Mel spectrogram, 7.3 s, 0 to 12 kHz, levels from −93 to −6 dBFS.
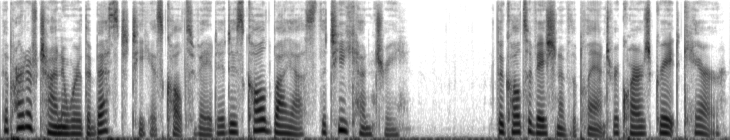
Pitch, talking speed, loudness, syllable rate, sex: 175 Hz, 205 wpm, -18 LUFS, 5.8 syllables/s, female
